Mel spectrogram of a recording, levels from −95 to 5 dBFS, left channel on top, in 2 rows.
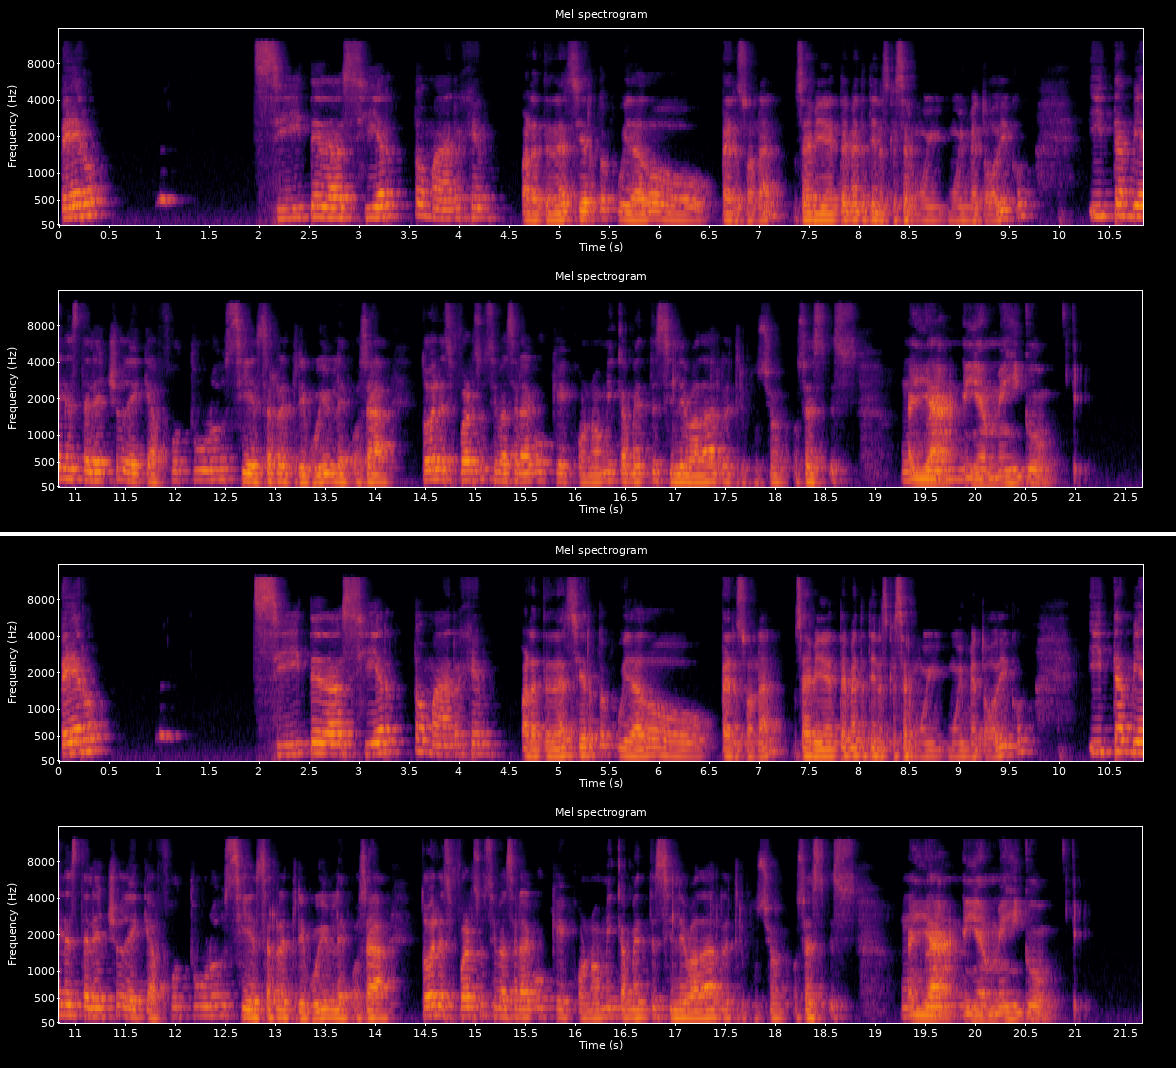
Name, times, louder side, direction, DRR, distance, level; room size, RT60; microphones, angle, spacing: voice 1, 0.0-0.4 1.0-1.1 2.0-4.3 4.6-9.5 9.8-14.1 14.5-19.0 19.3-20.0, equal, 55° right, 3.7 m, -29 dB
voice 2, 19.3-21.0, equal, 10° right, 1.8 m, -29 dB
25.0 x 9.3 x 3.0 m
head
